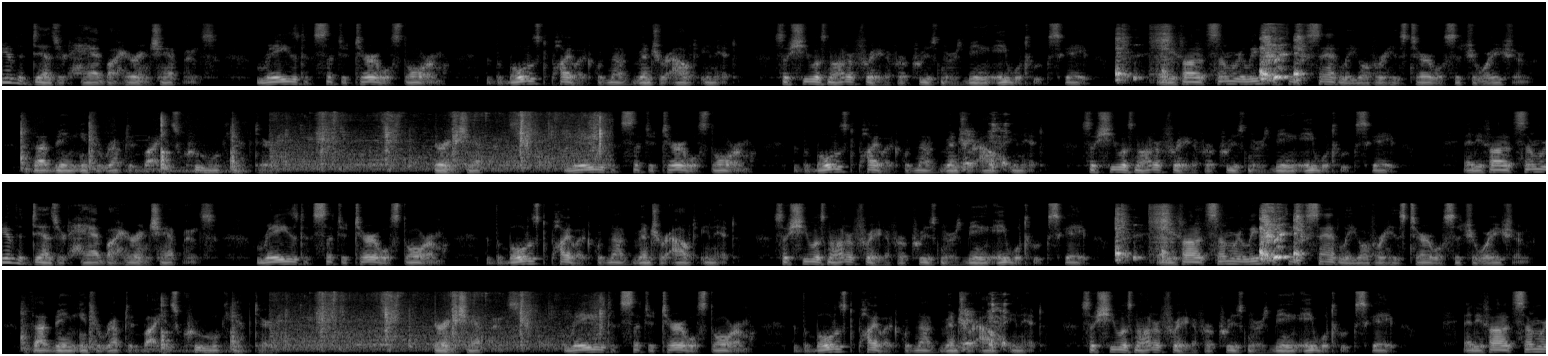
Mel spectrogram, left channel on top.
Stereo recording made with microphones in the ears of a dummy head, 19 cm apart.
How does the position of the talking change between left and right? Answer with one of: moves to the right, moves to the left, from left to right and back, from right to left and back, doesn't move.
doesn't move.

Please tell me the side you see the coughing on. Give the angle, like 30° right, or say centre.
50° right.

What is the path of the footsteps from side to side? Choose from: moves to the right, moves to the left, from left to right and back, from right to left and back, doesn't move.
from left to right and back.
